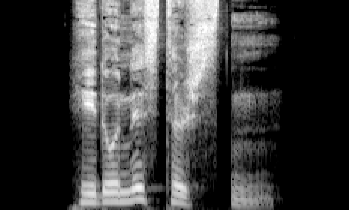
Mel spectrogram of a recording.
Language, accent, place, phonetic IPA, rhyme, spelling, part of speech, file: German, Germany, Berlin, [hedoˈnɪstɪʃstn̩], -ɪstɪʃstn̩, hedonistischsten, adjective, De-hedonistischsten.ogg
- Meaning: 1. superlative degree of hedonistisch 2. inflection of hedonistisch: strong genitive masculine/neuter singular superlative degree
